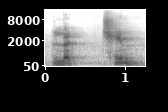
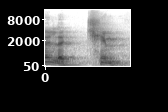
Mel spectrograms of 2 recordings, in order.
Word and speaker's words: लच्छिम: जो, जो, वड्ढमाण, आधा ड ढ, वड्ढमाण लच्छिम, आधा च छ, वड्ढमाण लच्छिम, वड्ढमाण लच्छिम।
